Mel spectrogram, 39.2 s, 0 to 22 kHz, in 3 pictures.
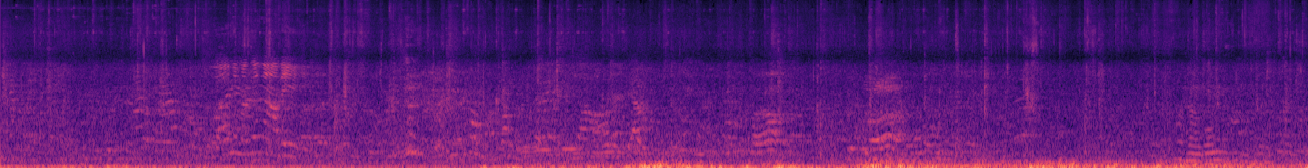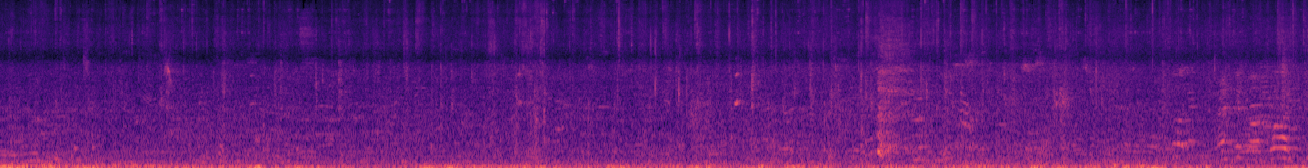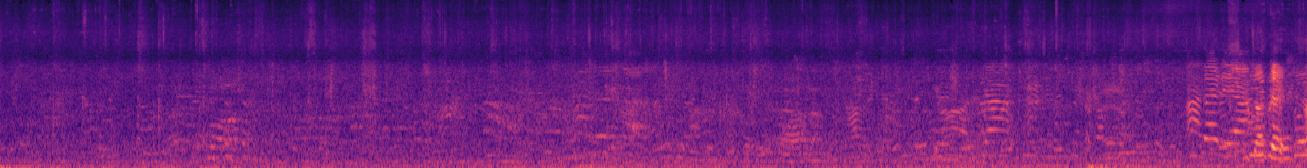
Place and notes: Baishatun, 苗栗縣通霄鎮 - Walk through the alley
Matsu Pilgrimage Procession, Crowded crowd, Fireworks and firecrackers sound, Walk through the alley in the village
Tongxiao Township, 白西68-1號, 9 March 2017, ~11:00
